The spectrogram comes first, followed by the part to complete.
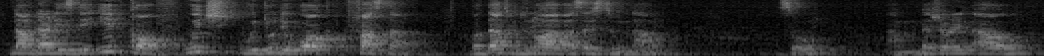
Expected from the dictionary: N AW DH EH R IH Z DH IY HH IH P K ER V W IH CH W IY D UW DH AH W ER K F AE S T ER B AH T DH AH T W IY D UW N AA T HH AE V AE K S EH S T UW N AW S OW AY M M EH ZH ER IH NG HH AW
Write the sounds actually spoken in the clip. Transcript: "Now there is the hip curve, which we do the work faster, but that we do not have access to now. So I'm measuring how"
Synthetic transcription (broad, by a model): N AW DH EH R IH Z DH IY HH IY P K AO F W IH CH W IY D UW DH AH W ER K F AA S T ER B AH T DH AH T W IY D UW N AA T HH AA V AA S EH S T UW N AW S OW AY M M EH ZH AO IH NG AW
